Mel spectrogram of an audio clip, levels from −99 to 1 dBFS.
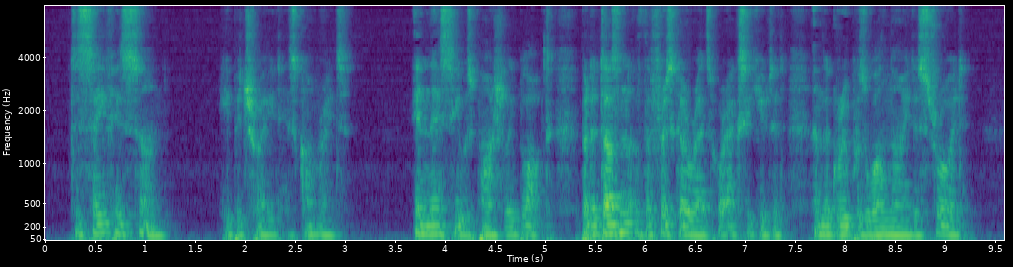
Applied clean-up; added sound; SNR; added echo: none; none; none; reverberation time 0.2 s.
